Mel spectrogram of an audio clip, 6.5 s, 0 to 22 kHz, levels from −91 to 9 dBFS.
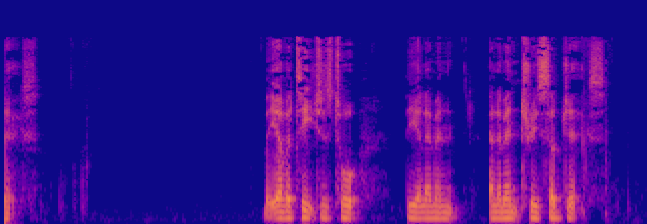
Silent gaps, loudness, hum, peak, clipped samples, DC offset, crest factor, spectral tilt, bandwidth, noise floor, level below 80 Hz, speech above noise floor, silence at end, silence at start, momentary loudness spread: none; -27 LUFS; none; -8 dBFS; under 0.1%; under 0.1%; 22 dB; -4.5 dB/octave; 11.5 kHz; -85 dBFS; -60 dBFS; 58 dB; 0.45 s; 0.05 s; 14 LU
